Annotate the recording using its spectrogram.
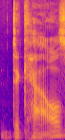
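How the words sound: It is said with a Canadian pronunciation. "how Canadians say decals"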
